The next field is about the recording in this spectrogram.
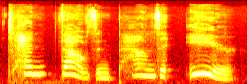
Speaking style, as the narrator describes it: she cried, all her former dislike of Darcy vanishing in an instant

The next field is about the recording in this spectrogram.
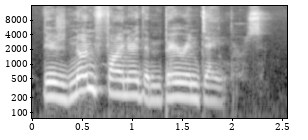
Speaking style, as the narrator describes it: Albert replied

